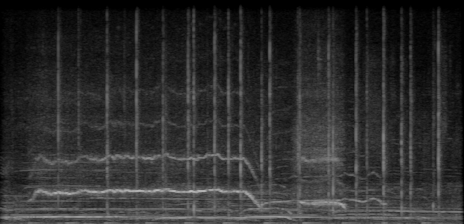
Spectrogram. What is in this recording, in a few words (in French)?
foule sifflets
